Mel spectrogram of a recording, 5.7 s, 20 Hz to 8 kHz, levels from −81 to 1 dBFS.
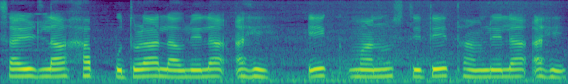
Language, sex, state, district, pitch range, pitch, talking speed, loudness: Marathi, female, Maharashtra, Washim, 200-215 Hz, 210 Hz, 115 wpm, -14 LUFS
